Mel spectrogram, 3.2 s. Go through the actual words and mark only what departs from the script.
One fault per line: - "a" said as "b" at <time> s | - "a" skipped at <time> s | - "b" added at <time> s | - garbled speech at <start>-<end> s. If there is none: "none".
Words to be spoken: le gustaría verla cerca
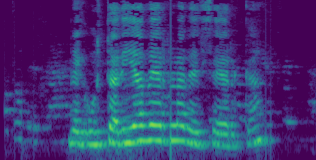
- "de" added at 1.9 s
